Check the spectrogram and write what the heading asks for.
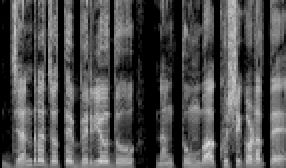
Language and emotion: Kannada, happy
